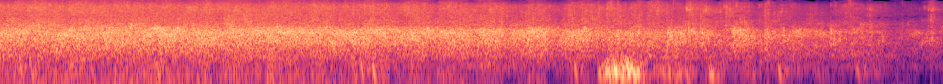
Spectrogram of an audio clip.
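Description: Audience applauding, a dense, steady clapping that fades away near the end.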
